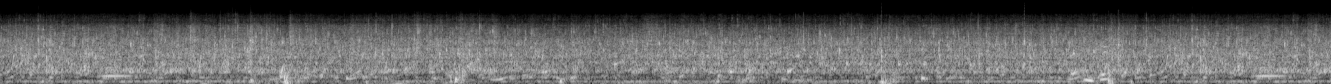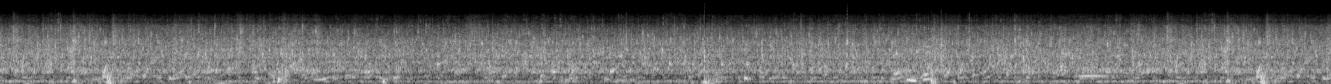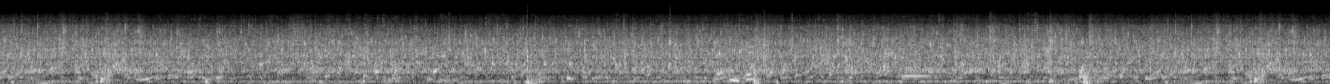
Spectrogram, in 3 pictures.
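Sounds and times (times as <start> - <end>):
low water gurgles: 0.0 - 39.9
stream water trickling: 0.0 - 39.9.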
